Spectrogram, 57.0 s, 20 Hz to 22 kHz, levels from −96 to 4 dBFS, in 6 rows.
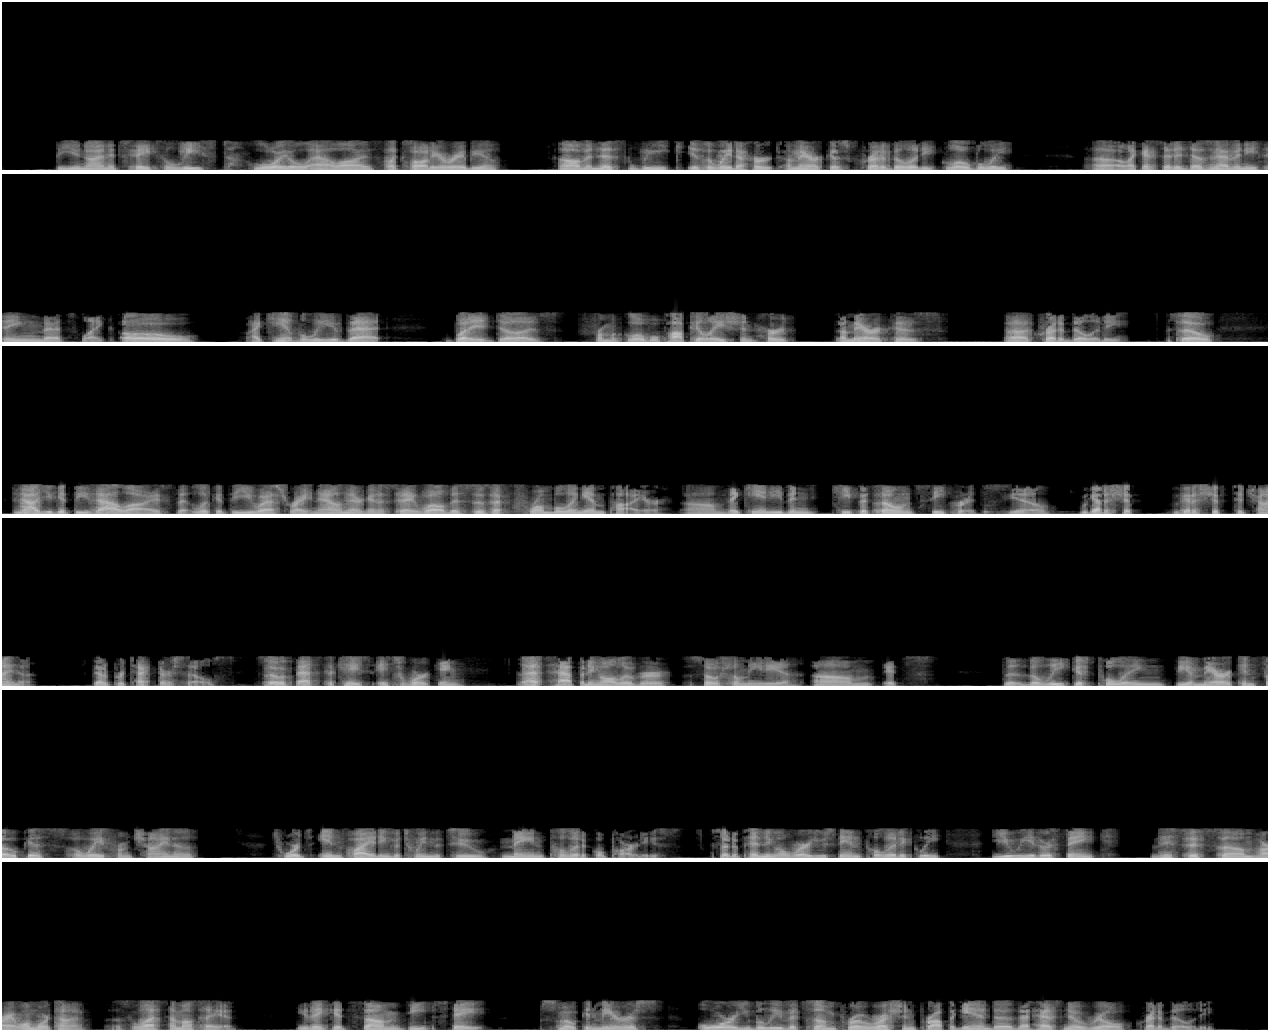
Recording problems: garbled, watery; badly; nothing above 4 kHz

